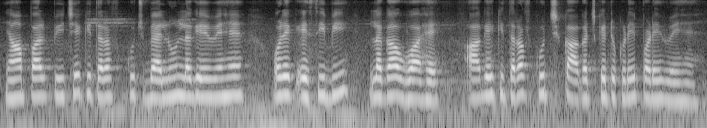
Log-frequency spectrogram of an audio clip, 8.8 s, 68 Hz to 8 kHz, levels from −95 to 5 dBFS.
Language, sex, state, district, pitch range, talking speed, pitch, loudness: Hindi, female, Punjab, Kapurthala, 205-225 Hz, 190 wpm, 215 Hz, -15 LUFS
